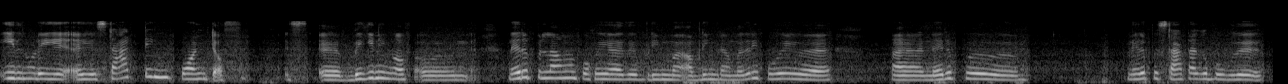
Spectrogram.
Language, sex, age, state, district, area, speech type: Tamil, female, 60+, Tamil Nadu, Mayiladuthurai, rural, spontaneous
